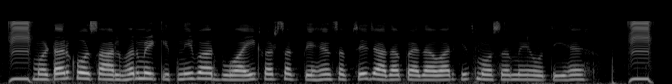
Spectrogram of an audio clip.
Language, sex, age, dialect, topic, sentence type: Hindi, female, 18-24, Garhwali, agriculture, question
